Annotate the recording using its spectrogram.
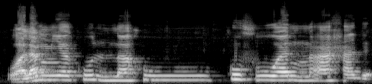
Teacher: Mada qasirah sebab huruf ha bertemu dengan huruf selain Hamzah cara membacanya adalah dua harakat walam Yakun lahu kufuan ahad ini agak panjang dua harakat kufuan · kufuan ahad kufuan ahad ini adalah hukum bacaannya adalah izhar sebab huruf wau fathah tanwin bertemu dengan huruf hamzah dibaca jelas tidak berdengung sama sekali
